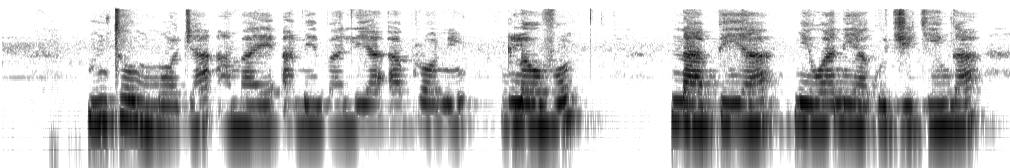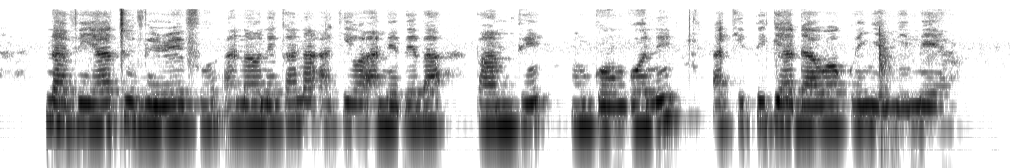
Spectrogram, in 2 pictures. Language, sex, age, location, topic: Swahili, female, 18-24, Nakuru, health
